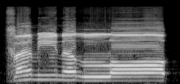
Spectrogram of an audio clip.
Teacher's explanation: টান হবে এবং লাম মোটা হবে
